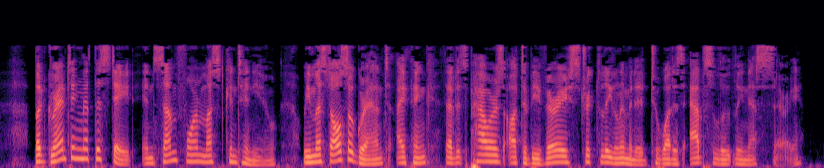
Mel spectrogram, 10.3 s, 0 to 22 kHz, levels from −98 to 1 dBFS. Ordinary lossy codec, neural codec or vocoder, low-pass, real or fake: MP3, 32 kbps; codec, 16 kHz, 16 kbps, FunCodec, trained on LibriTTS, 50 frames a second; 7.2 kHz; fake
